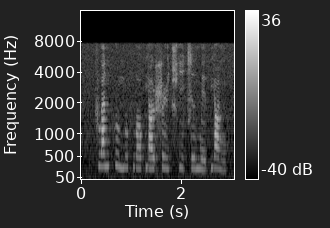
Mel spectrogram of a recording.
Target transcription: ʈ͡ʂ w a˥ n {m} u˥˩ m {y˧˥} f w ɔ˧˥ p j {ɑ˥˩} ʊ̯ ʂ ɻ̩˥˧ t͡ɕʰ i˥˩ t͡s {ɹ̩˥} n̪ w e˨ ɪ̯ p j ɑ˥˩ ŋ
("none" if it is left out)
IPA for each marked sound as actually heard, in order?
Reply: pʰ, u˧˥, ɑ˧˥, ɹ̩˥

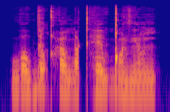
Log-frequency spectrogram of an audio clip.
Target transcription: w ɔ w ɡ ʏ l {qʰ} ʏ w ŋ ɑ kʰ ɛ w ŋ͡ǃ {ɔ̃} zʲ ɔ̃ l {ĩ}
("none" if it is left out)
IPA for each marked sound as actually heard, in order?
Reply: qʰ, ɔ̃, ĩ

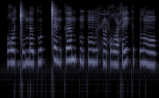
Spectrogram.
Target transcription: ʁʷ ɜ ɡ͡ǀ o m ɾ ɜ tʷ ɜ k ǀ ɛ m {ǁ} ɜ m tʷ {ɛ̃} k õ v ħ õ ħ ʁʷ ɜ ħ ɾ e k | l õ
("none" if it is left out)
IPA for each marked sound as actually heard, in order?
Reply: k, ɛ̃

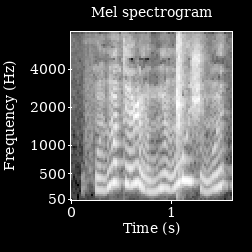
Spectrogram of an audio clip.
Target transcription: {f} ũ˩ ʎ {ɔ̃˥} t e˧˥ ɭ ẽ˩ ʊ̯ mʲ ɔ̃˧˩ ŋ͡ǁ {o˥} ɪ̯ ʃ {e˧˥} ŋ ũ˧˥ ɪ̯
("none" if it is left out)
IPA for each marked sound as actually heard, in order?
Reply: f, ɔ̃˥, u˥, e˩

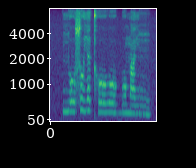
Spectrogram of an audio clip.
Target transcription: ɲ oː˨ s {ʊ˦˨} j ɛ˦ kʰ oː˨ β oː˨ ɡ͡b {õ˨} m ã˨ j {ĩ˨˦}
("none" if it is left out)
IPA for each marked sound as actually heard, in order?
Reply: ʊ˦˨, o˨, ĩ˨

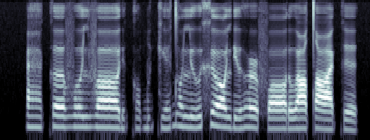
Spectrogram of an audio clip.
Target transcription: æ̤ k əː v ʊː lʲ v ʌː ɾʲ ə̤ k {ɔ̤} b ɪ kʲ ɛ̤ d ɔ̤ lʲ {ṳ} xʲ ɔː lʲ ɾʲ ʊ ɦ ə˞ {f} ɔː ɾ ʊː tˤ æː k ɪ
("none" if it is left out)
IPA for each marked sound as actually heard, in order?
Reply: ɔ̤, u, f

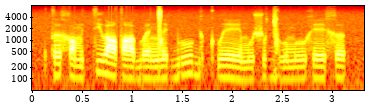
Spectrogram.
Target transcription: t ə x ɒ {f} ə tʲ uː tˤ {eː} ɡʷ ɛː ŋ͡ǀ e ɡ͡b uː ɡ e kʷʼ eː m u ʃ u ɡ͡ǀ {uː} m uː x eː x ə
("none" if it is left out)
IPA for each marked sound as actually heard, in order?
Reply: m, eː, uː

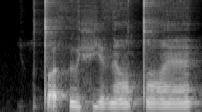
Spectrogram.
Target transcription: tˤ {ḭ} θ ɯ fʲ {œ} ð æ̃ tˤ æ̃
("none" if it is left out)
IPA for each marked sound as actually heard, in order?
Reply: ḭ, æ

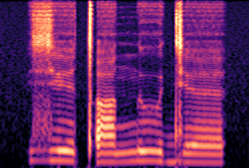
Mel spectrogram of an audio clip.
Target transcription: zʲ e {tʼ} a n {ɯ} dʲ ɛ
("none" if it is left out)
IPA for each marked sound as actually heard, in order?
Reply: tʼ, ɯ

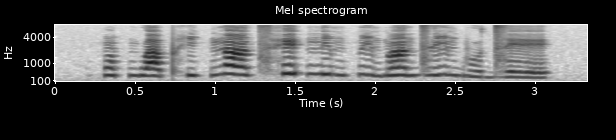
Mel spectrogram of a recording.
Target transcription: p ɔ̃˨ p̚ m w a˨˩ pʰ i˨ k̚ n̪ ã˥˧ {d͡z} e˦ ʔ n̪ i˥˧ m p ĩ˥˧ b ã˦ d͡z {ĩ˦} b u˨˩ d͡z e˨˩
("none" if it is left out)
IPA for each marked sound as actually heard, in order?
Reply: t͡sʰ, ĩ˦

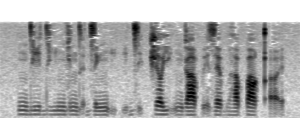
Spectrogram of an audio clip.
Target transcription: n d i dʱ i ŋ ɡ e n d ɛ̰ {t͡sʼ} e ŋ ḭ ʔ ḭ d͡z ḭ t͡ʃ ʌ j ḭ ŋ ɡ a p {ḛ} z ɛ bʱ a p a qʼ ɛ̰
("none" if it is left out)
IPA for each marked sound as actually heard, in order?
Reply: d͡z, ḛ

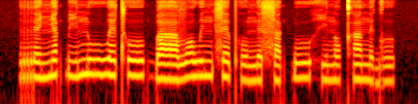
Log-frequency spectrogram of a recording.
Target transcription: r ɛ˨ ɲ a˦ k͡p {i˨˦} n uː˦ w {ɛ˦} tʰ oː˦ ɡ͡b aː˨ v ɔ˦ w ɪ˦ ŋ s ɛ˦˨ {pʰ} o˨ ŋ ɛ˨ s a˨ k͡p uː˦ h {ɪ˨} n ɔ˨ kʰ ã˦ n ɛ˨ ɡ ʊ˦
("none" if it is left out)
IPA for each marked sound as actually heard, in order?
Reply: i˨˦, ɛ˦, pʰ, i˨

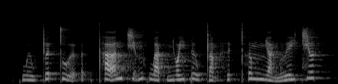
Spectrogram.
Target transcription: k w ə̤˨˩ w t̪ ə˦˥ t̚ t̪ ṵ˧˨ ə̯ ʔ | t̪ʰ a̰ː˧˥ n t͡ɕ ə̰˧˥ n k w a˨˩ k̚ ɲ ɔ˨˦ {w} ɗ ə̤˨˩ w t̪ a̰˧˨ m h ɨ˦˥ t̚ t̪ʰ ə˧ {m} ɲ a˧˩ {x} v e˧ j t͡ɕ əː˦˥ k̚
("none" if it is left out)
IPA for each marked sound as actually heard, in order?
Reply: j, m, ŋ

